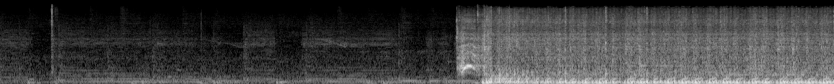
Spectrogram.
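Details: Honda CB 750 running again, with carbs fed from an IV bottle and no carb leaks: after a quiet stretch it catches abruptly and settles into a steady, even multi-cylinder idle with no misses or knocks, running normally.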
